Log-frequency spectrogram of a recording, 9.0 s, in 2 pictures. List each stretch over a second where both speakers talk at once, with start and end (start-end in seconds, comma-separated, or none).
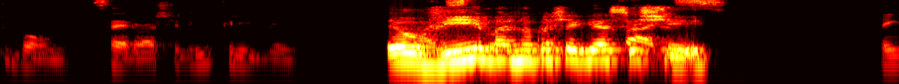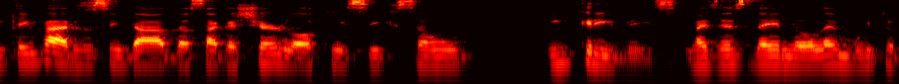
2.0-3.6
